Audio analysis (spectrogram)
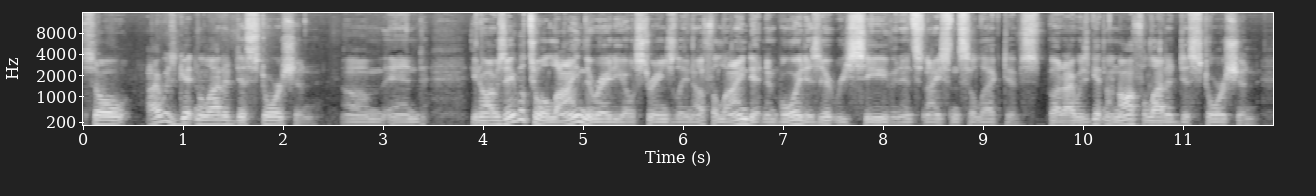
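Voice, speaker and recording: A man's voice: lowish voice, fairly quick, a little mellow. A man giving a casual, unscripted repair walkthrough in a folksy way, thinking aloud and correcting himself as he goes. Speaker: radio repair hobbyist and video host.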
